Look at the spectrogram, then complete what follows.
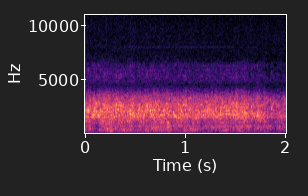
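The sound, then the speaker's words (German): A loud, steady rush of water from a flushing toilet, shown off by a caller on an Austrian radio show, a dense hissing roar that holds almost evenly for about two seconds before easing slightly at the end. “Die ist ja voll laut. Deine Klospülung.”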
